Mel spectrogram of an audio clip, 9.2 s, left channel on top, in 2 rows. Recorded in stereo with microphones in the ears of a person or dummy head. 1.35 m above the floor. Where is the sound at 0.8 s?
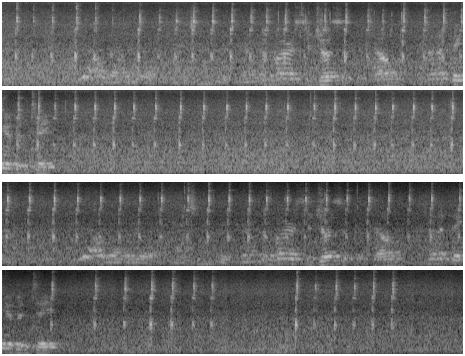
20° left (ahead or behind), 3 m.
